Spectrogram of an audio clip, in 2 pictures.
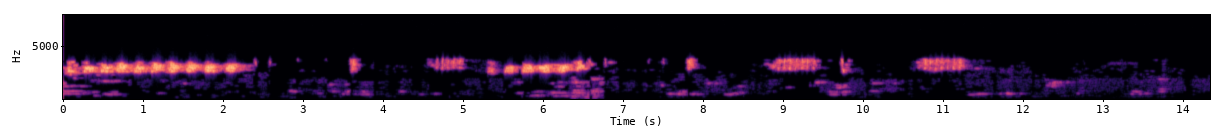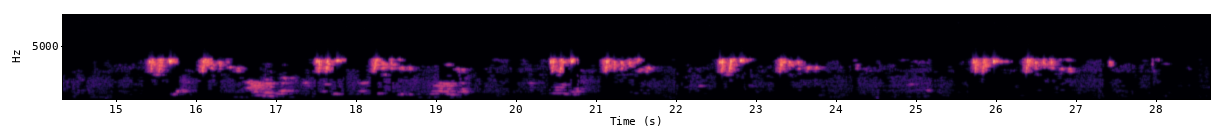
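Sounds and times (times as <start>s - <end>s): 
bird song of rapid buzzy trilled bursts and thin high whistled notes: 0.0s - 3.8s, 4.5s - 9.9s, 10.6s - 11.5s, 15.4s - 19.4s, 20.4s - 28.2s.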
